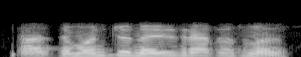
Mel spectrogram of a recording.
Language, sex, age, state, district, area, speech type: Kashmiri, male, 30-45, Jammu and Kashmir, Anantnag, rural, conversation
